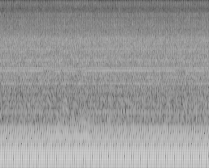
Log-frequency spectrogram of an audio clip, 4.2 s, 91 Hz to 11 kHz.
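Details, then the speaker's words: Briggs & Stratton Storm Responder 5500/8250 generator after carburetor replacement, powering a camper: loud steady single-cylinder drone holding speed evenly; governor fine, running normally. "Alright, got this thing set up and it's powering the camper. I put a bigger load on it, it'll pull the well."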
